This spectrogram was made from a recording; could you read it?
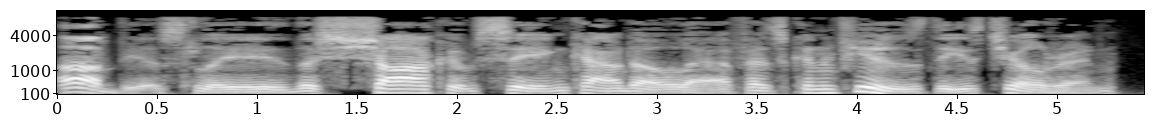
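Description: A man voicing a smug, stern female police officer in an audiobook, speaking slowly and emphatically. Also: fairly low pitch, animated, husky, no echo, heavily acted.

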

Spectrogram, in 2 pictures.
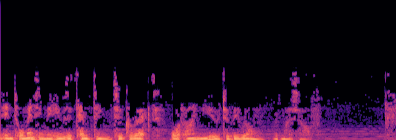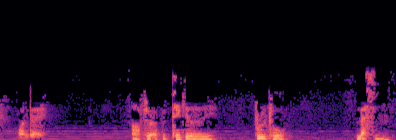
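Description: A wry British consulting detective, blunt yet measured, with a fairly low voice, as an actor plays him. His lines come through muffled television sound with faint music underneath. He speaks in a dry, deliberate way. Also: natural voice. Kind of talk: TV drama acting.

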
